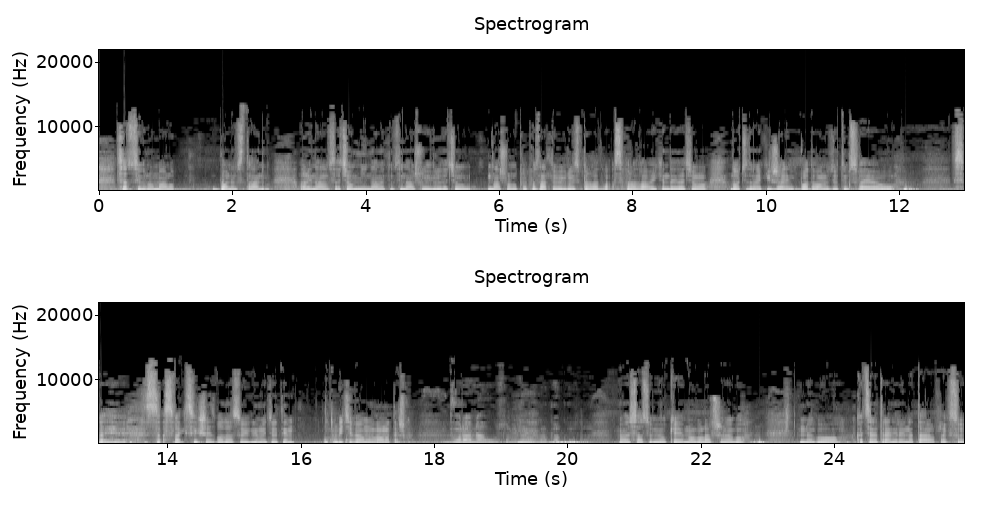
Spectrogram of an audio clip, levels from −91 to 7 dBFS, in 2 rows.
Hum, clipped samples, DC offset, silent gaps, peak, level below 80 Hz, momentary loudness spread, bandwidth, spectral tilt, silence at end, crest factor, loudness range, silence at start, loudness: none; under 0.1%; under 0.1%; none; 0 dBFS; -24 dBFS; 9 LU; 13.5 kHz; -5 dB/octave; 0 s; 16 dB; 3 LU; 0 s; -17 LUFS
